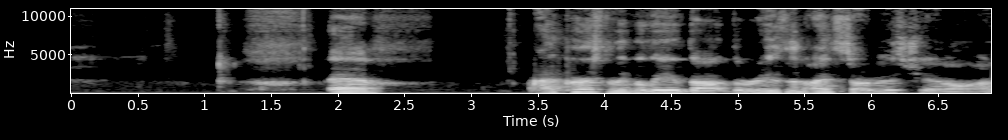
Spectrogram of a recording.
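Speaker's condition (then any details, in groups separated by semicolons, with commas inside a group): Cerebral palsy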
